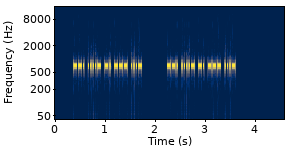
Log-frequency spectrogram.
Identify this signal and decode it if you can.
Morse code, heard as a keyed tone, about 53 wpm, 700 Hz. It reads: G4NOV G4NOV
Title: DXCC-100 Call Signs - 5 Characters - Repeated 2x - 50wpm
